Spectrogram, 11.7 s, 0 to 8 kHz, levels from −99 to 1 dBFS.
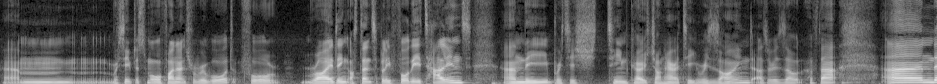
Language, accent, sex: English, British, male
